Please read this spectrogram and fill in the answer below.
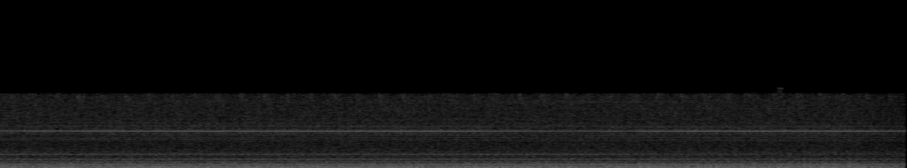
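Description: Helicopter running steadily: a low rotor hum under a constant turbine whine that holds one pitch throughout.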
